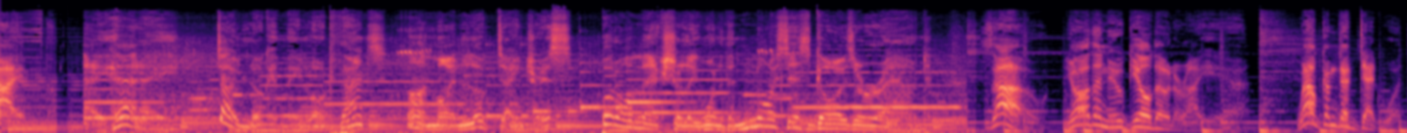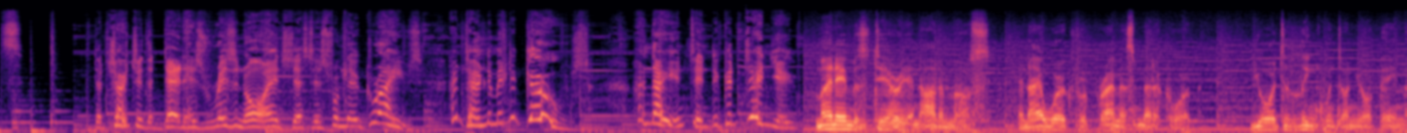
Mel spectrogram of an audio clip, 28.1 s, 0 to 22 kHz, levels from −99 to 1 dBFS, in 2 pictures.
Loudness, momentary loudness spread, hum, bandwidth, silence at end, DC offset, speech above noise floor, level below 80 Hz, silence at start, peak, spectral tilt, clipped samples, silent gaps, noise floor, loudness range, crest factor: -25 LUFS; 16 LU; none; 16 kHz; 0 s; under 0.1%; 21 dB; -42 dBFS; 0 s; -2 dBFS; -4.5 dB/octave; under 0.1%; none; -46 dBFS; 8 LU; 22 dB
